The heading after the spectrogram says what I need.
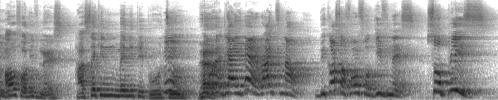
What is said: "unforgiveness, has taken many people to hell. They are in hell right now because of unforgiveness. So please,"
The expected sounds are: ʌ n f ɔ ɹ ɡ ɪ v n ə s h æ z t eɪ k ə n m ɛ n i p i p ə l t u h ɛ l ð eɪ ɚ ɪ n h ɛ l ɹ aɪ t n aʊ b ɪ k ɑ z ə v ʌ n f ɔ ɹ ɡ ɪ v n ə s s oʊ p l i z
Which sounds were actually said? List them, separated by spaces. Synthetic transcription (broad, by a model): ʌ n f ɔ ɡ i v n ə s h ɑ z t eɪ k ə n m ɛ n i p i p ə l t u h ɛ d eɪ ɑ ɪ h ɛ ɹ aɪ t n aʊ b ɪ k ɑ s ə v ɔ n f ɔ ɡ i v n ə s s oʊ p l i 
